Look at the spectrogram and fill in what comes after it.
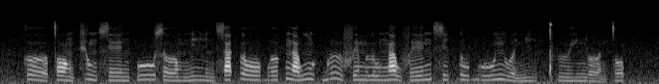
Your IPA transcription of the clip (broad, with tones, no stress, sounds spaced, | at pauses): k ɤː˧˩ t̪ ɔː˧˩ ŋ t͡ɕ u˧˩ ŋ s eː˩ ŋ ʔ uː˧ s ɤː˩ m n iː˧˩ n s a˧˥ t̚ l oː˧ b ɤː˧˥ k̚ n a˧˥ w ŋ o˧ k̚ b ɯː˥˨ f e˧ m l u˧ ŋ a˥˨ w f eː˧˥ ŋ s i˧˥ p̚ l u˧˥ b uː˧˥ ɲ u˧˩ ə̯ ɲ iː˧˩ t̚ pʰ ɯː˧ j ɲ ɤː˧˩ n t̪ o˥˨ p̚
